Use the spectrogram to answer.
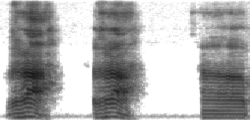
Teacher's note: Like one of the main unique qualities of the Hebrew language is that the R sound in Hebrew, the resh, remember that's pronounced in the back of our throat. So when we say the R sound in Hebrew, it's ra, ra, pronouncing that from the back of our nose.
